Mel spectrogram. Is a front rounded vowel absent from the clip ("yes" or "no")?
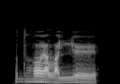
no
